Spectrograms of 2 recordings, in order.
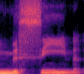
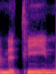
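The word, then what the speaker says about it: נתין: The second term we need to define is a nesin, nun saf yud nun sofis, or netin, nun taf yud nun, depending on your pronunciation.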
